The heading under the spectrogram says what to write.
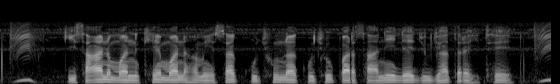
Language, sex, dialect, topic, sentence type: Chhattisgarhi, male, Western/Budati/Khatahi, agriculture, statement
